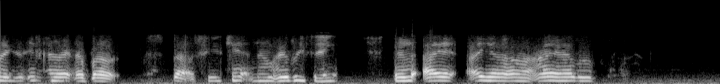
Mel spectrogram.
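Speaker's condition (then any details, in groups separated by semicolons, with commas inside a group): Cerebral palsy; unable to write or type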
